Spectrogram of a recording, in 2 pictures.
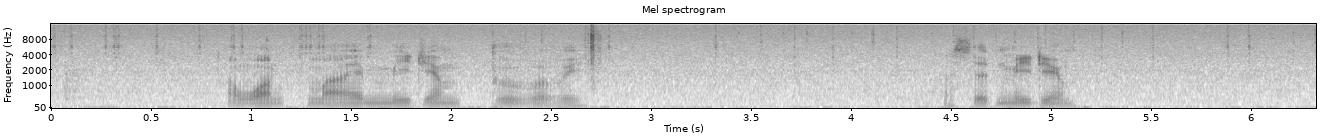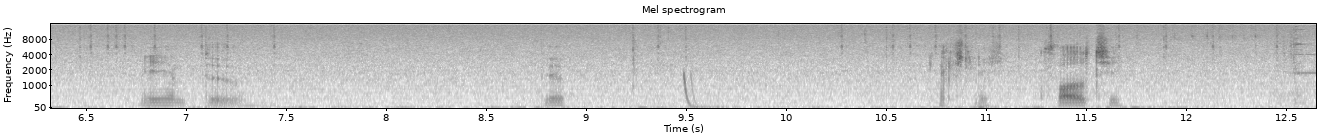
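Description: A young man speaks casually and briefly into a close microphone, in short bursts.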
